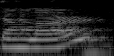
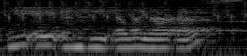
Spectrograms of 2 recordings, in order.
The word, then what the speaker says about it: Danglars: There's also a gentleman who works on the ship, whose name is Danglars, and I think that's how we're going to pronounce it, D-A-N-G-L-A-R-S, Danglars.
